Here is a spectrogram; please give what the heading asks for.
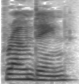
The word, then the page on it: grounding: American English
